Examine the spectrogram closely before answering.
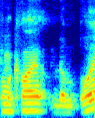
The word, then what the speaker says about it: McClung: Mac McClung, how you say his name correctly?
